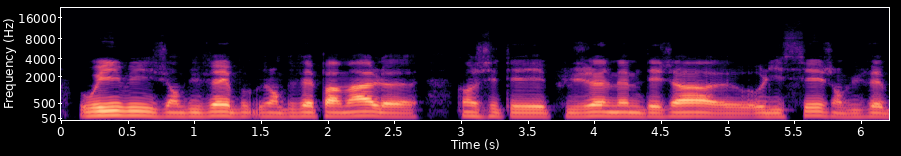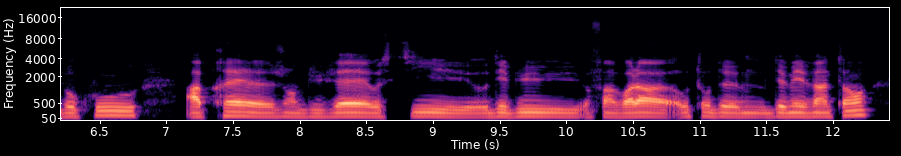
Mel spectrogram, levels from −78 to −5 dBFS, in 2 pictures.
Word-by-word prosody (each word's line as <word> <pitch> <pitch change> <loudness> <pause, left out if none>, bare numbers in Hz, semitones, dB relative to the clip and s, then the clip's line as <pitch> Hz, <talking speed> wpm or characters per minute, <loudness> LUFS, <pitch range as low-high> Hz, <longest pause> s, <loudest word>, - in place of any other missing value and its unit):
Oui 115 +4 +6
oui, 115 -3 +2
j'en 95 0 -3
buvais 100 +3 +3
beau 100 +1 -7
j'en 95 -1 -3
buvais 95 +2 0
pas 100 -1 +4
mal, 105 +1 +5
heu, 90 -2 +1 0.3
quand 105 -1 -2
j'étais 95 0 -2
plus 95 +1 -10
jeune 105 +2 +3
même 100 -2 -1
déjà, 100 +1 +4
heu, 90 0 -3
au 85 +1 -4
lycée, 95 +5 -3
j'en 100 -3 -6
buvais 90 +2 -4
beaucoup. 120 +8 -4 0.3
Après, 110 -1 +2
heu, 95 -2 +1
j'en 90 0 -8
buvais 95 +2 +2
aussi 95 0 -5
au 90 0 -5
début, 95 0 -4
enfin 95 -2 -5
voilà 95 0 +3
autour 95 +1 -6
de 95 -1 -2
m 90 -1 -8
de 95 - -1
mes 95 +1 -1
20 95 +2 -2
ans. 130 +2 +1
95 Hz, 185 wpm, -22 LUFS, 90-100 Hz, 0.3 s, Oui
